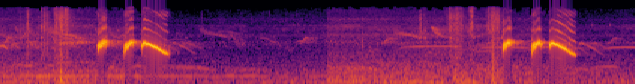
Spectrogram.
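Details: Red-whiskered bulbul singing in a cage, aimed at making males sing forcefully: a three-note whistled phrase ending in a falling slur, repeated twice about three seconds apart.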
